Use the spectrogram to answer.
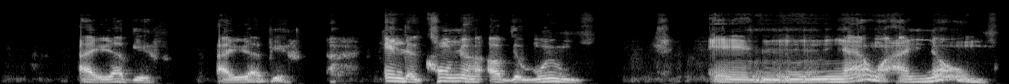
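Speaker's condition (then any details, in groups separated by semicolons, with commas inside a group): Cerebral palsy with speech impediment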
